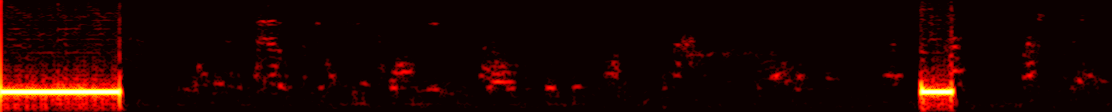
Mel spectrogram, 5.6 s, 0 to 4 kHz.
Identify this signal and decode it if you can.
Ringback tone (Europe, 425 Hz), with speech.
